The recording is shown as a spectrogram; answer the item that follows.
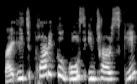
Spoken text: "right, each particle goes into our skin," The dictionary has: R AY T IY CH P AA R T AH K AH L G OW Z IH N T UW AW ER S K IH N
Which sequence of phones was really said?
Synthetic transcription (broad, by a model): R AY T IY S P AA R T AH K AH L G OW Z IH N T UW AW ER S K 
